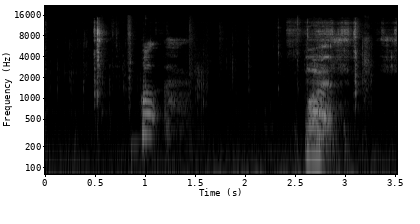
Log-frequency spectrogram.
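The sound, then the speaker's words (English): Muffled bumps, clicks and scraping as a man tries to plug in and handle his microphone, in irregular bursts over a few seconds, with brief snatches of voice mixed in. “As he tries to put in his mic.”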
